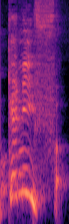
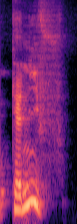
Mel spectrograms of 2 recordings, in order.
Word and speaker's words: canif: qu'il y a une tension à couper au canif. Yes, je dirais même une tension à couper au berger allemand. Non, John, je n'ai pas dit une tension à couper au caniche, mais au canif.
